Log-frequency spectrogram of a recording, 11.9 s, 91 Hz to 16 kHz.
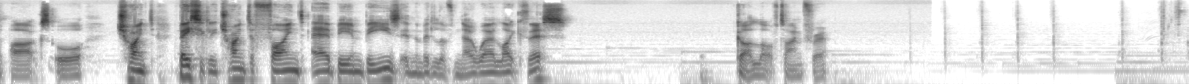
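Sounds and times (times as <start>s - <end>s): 
speech: 0.0s - 5.7s, 7.4s - 8.4s
knife chopping carrots on a board: 9.4s - 11.8s.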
